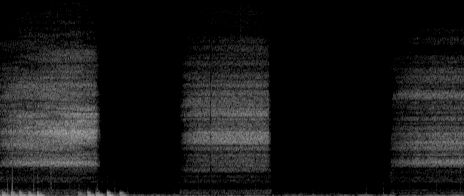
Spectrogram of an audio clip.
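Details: Wild barn owl in a nest box while swallowing large prey gives three drawn-out rasping hisses, each about a second long, with short silent gaps between them and faint soft knocks early on.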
